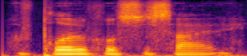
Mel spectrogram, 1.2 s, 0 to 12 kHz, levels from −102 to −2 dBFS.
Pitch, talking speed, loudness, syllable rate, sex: 130 Hz, 145 wpm, -15 LUFS, 7.1 syllables/s, male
